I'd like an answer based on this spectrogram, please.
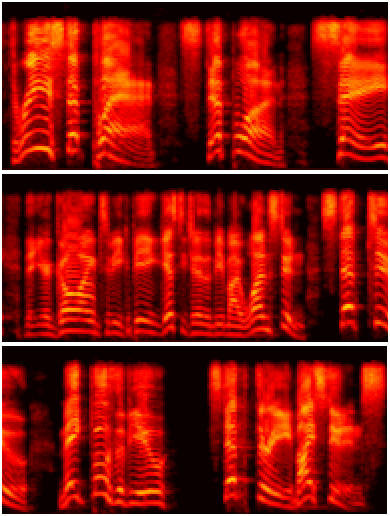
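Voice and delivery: high, hammed-up proclamation; mock-triumphant scheming teacher, stretched words; grand plan reveal. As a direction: announce each step with big theatrical flourish. Acts sensei revealing grand plan.

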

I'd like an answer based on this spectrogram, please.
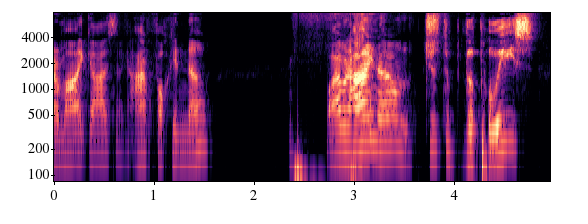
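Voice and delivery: high, incredulous mock outburst; indignant police chief. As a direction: sputter in high-pitched, exaggerated disbelief.

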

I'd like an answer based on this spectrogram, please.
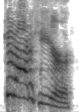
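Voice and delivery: ordinary delivery

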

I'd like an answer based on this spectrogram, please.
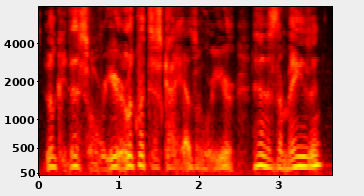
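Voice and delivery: lightly voiced father, softly showing off the gold; confiding old man. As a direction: lean in and marvel softly, like sharing a secret. Father shows son his treasures.

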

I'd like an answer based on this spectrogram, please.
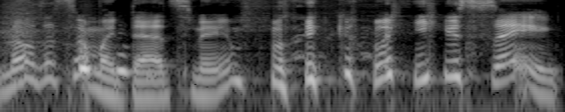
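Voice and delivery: high, loud laughing protest; mock outrage. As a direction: exclaim in comic disbelief. Mock outrage at Egyptian word.

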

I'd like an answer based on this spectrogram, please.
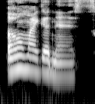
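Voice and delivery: ordinary talk

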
